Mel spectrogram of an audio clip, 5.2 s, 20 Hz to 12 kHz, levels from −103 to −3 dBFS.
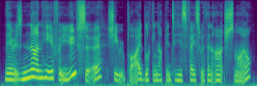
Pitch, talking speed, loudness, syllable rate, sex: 210 Hz, 210 wpm, -19 LUFS, 5.0 syllables/s, female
